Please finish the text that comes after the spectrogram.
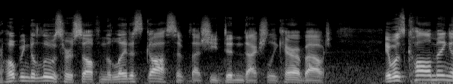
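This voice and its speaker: A man giving an expressive scripted narration of a story, as in an audiobook. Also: medium pitch, a little hiss or hum. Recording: music playing behind the voice.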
